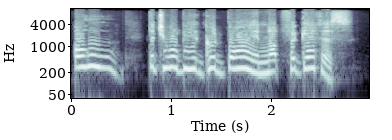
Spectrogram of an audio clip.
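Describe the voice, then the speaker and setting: A man's voice: very high voice, moderate pace, dark tone, no room sound, voice pushed up. A man reading aloud and voicing a young woman actress, dreamy and infatuated, who gushes rapturously. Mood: pleading. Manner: rapturous, gushing.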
